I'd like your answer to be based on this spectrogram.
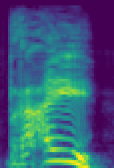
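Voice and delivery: very high, piercing narrated screech; screeched shout. A narrator's reading. David yelling from Spain into the microphone, high screech. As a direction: screech the word out at the top of your pitch. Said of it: "kreischte Davids Stimme".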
